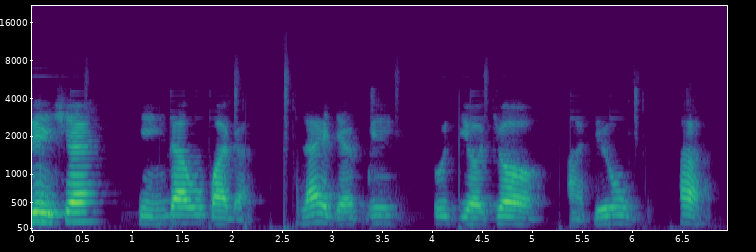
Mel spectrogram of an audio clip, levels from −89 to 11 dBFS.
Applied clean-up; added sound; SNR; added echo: neural mask model DeepFilterNet 3.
